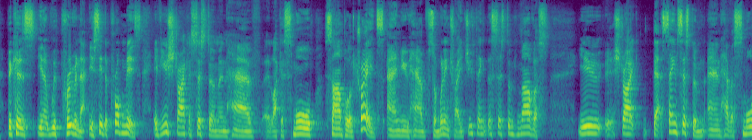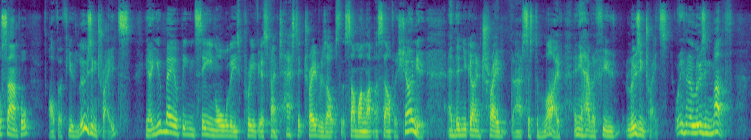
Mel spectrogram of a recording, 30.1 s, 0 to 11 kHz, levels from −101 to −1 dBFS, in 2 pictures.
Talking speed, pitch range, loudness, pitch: 180 wpm, 115-165 Hz, -18 LUFS, 140 Hz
